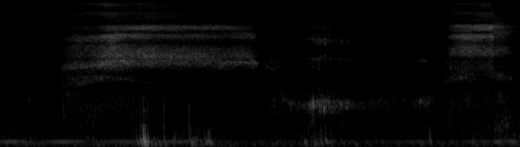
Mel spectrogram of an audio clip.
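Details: A child playfully imitates dad's snoring with two hissing, snorting breath sounds separated by a brief pause.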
